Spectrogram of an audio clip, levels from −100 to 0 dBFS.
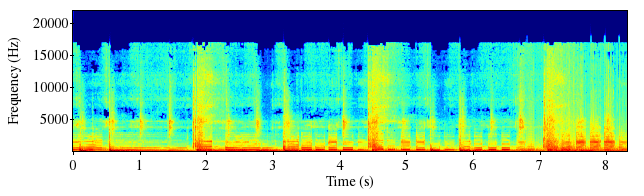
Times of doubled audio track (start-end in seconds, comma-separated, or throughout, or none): none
